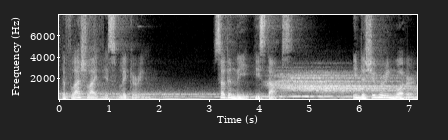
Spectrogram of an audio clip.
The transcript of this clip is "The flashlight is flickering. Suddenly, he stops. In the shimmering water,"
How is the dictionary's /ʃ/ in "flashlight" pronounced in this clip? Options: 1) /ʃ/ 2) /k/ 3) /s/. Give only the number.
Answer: 1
